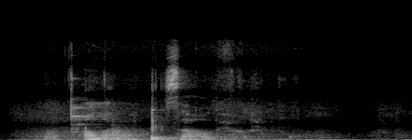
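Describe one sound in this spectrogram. A middle-aged woman answers warmly.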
